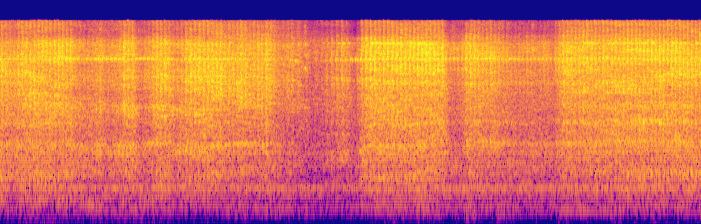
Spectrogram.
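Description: A stationary jigsaw (scroll saw) built into a workbench running, its reciprocating blade cutting a fretwork pattern into a wooden board. The sawing is continuous, dipping briefly in loudness a couple of times as the board is turned and fed.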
